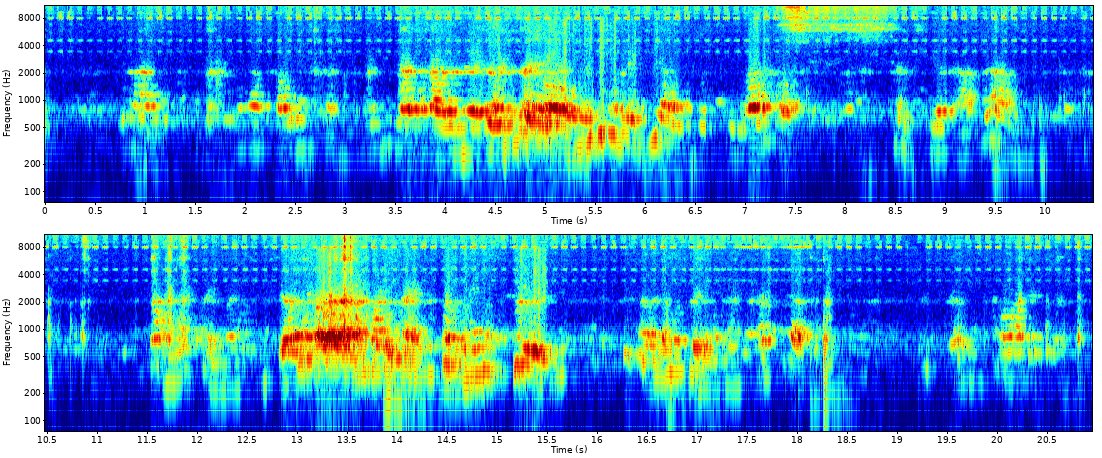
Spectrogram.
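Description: A young woman talks calmly over an online call.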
